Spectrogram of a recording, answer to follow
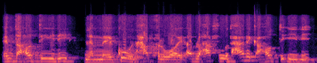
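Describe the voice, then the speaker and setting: A man's voice: fairly high pitch, fast talker, darkish tone. A young man with an Egyptian Arabic accent, teaching English grammar to middle school students. He repeats each rule and asks "okay?" before answering it himself. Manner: repeats rules and asks himself questions like tamam? then answers.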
